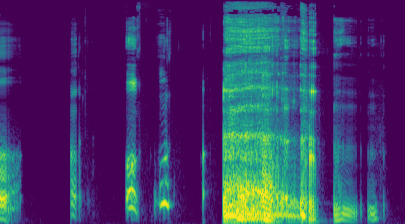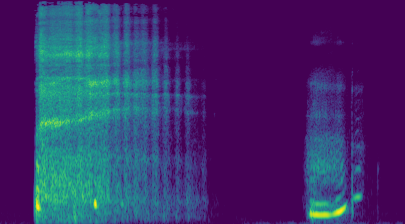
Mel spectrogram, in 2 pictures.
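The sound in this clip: Burping: two long, loud, rough belches among several short vocal bursts, with silent gaps between them.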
